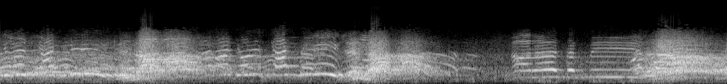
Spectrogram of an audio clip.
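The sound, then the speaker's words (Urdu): Rally crowd chanting a slogan at a political gathering: loud, repeated bursts of massed shouting, with a single voice heard between them. “بھائی یہ نعرہ ٹھیک ہے جی”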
